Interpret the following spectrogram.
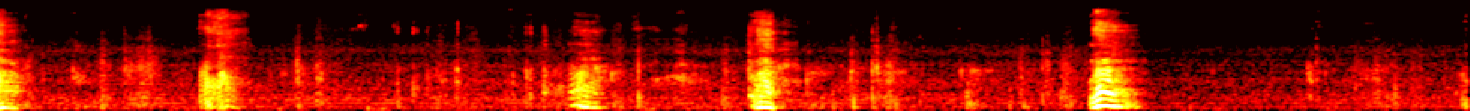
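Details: A pug scratches his itchy neck indoors. He lets out loud, breathy grunting snorts in separate bursts about every two seconds, with quieter snuffles in between.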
